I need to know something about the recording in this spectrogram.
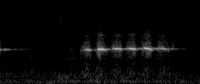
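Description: High whistle held on one pitch: a short note, then about a second in a run of quick pulses on the same note, about six a second. It is an attention-getting sound aimed at a baby during a vision test.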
